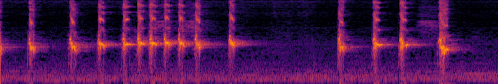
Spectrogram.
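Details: Greater green leafbird master song: a fast rattling burst of about ten clipped notes, a pause, then four further sharp calls spaced unevenly. Meant to prompt silent birds to sing.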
